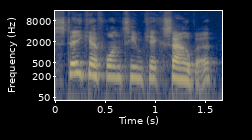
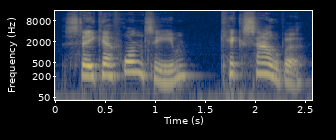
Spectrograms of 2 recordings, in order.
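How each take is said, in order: First: It is said as one unbroken phrase. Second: There is a pause after 'Team'.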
